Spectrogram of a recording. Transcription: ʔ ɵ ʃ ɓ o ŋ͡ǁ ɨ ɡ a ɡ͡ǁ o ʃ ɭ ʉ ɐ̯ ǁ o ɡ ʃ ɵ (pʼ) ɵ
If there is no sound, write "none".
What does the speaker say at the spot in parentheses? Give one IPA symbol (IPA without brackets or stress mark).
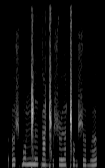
b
